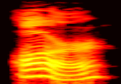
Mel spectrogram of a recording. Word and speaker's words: are: In reduced form, are is simply written as a schwa and sounds like And when combined with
